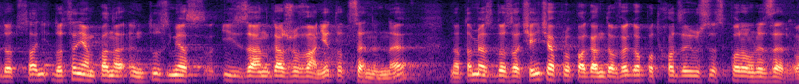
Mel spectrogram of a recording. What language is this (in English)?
Polish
